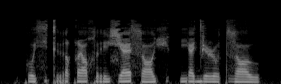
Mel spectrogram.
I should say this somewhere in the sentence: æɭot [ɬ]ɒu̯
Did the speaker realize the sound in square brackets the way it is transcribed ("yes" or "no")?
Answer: no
